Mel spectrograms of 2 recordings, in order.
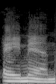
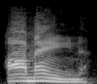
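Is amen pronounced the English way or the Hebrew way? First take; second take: English; Hebrew. First: The word has an English pronunciation. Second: The word has a Hebrew pronunciation. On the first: "That's the English way of saying it" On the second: "Amen is the Hebrew"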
